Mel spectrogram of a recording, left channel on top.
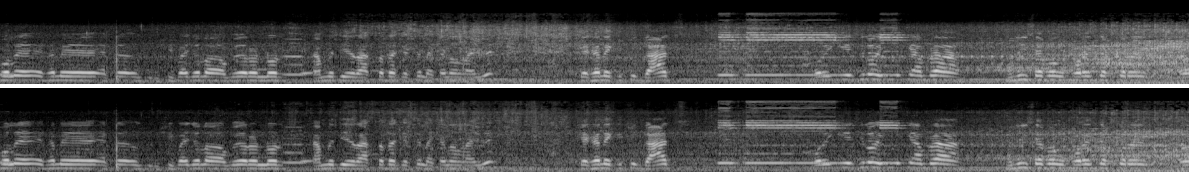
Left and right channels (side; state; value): both; normal; correlation 0.63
